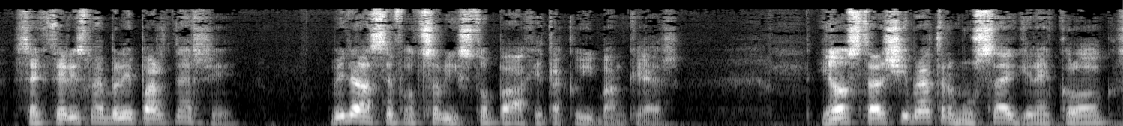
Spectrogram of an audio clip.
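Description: A man voicing a brisk, commanding older woman in an audiobook, teasing and lively. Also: mid-range voice, slightly rough.

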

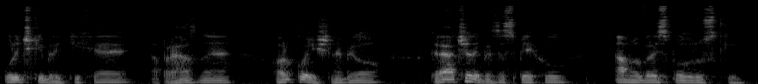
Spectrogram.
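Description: A man, the translator, reading his own translation of a novel aloud in an expressive way. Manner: expressive reading with wide pitch swings.

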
